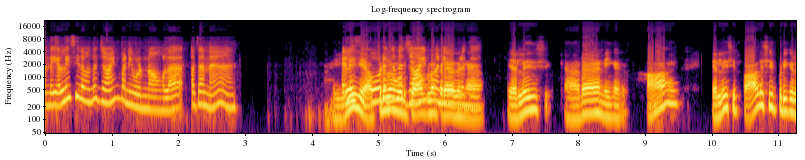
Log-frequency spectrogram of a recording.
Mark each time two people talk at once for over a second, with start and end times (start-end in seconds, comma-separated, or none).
4.5-6.4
